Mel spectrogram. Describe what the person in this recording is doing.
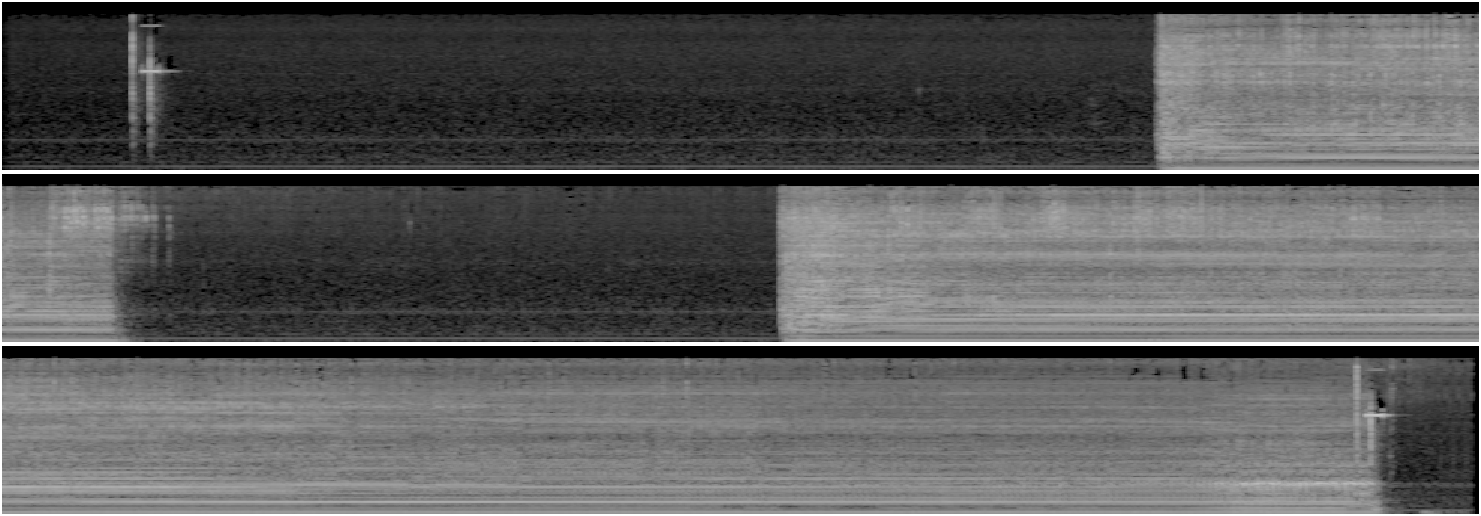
I turned on the coffee machine and recorded it brewing a cup of coffee.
